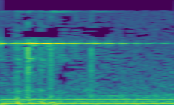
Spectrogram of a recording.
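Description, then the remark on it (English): A faint, thin bell ring from a Flavor Meter machine testing the flavor of a plain, ordinary cereal holds a steady high tone through the whole moment, with a few soft taps under a low background hum and no voices. “The better it tastes, the louder it'll ring the bell.”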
